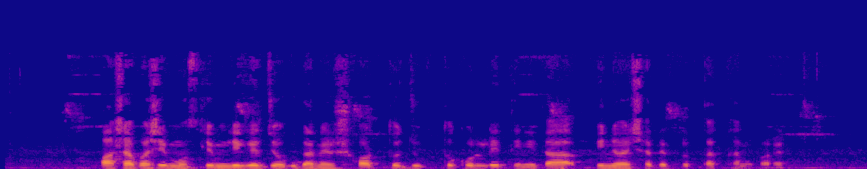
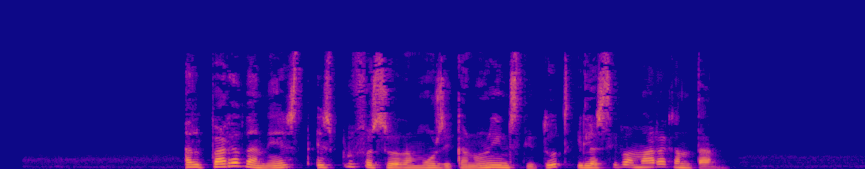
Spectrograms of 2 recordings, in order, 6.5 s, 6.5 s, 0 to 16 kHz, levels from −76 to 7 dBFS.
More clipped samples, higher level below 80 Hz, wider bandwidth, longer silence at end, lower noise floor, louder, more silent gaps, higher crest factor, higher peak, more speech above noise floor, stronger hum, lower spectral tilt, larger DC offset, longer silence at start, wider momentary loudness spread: neither; first, -56 dBFS vs -72 dBFS; about the same, 11.5 kHz vs 11.5 kHz; second, 0.65 s vs 1.1 s; second, -54 dBFS vs -66 dBFS; second, -25 LUFS vs -22 LUFS; neither; about the same, 18 dB vs 20 dB; about the same, -6 dBFS vs -4 dBFS; second, 30 dB vs 44 dB; neither; about the same, -6 dB/octave vs -5 dB/octave; neither; second, 0.75 s vs 1.4 s; first, 13 LU vs 8 LU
